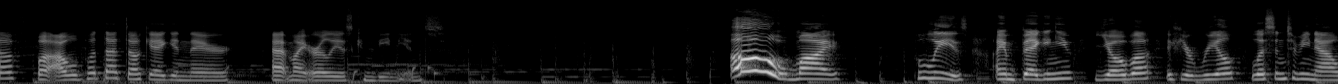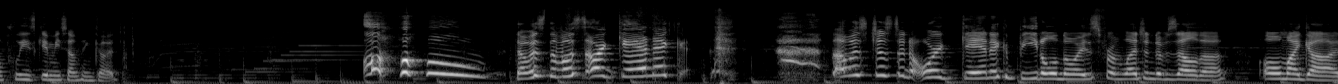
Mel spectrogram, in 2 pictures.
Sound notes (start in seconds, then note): 16.8 mario sound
